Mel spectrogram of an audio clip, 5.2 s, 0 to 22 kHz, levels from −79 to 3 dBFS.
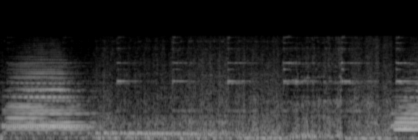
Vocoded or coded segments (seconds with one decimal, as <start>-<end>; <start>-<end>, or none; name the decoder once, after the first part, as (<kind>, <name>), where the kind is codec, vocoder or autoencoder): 3.6-4.3 (vocoder, HiFi-GAN)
